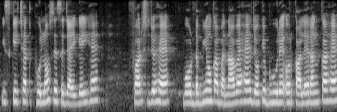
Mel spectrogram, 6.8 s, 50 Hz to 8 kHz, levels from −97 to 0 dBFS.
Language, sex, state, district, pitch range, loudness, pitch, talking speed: Hindi, female, Delhi, New Delhi, 225-255 Hz, -15 LUFS, 235 Hz, 220 wpm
